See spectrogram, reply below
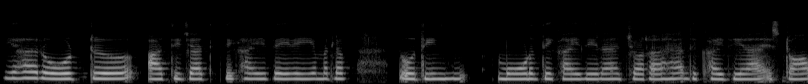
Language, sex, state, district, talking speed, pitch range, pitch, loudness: Hindi, female, Bihar, Sitamarhi, 170 wpm, 245-260 Hz, 255 Hz, -30 LUFS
